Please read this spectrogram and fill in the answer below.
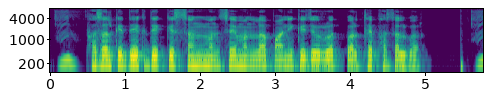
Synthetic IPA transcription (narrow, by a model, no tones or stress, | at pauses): pʰəs̬əlked̪eːkʰd̪eːkʰːesə̃ŋɡmənsemənlapaːniked͡ʒəɾuːɾət̪̚pəɾt̪ʰepʰəsəlbəɾ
